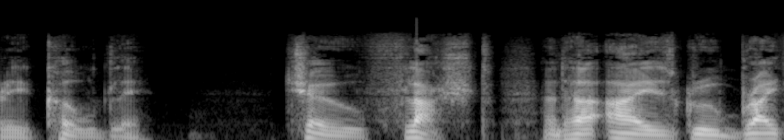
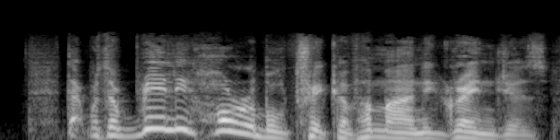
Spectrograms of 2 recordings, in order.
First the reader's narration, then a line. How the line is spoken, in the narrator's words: said Cho fiercely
